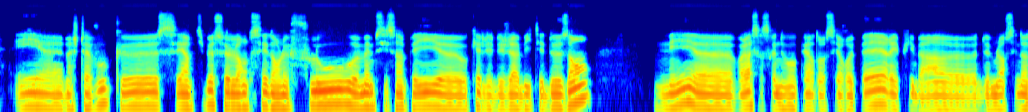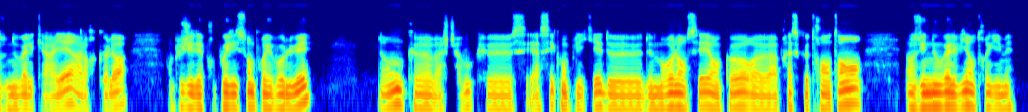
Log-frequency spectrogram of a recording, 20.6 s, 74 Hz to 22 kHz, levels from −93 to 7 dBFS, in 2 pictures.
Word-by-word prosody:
Et 100 Hz, +2 st, -1 dB
heu, 95 Hz, -1 st, -1 dB
bah, 95 Hz, -, -4 dB
je 85 Hz, -, -7 dB
t'avoue 110 Hz, +6 st, -2 dB
que, 105 Hz, +1 st, +1 dB
c'est 100 Hz, -1 st, -3 dB
un 95 Hz, -, +2 dB
petit 100 Hz, +5 st, -18 dB
peu 115 Hz, -1 st, 0 dB
se 105 Hz, -, -3 dB
lancer 95 Hz, +1 st, 0 dB
dans 95 Hz, -1 st, +2 dB
le 95 Hz, -1 st, +1 dB
flou, 115 Hz, +5 st, +3 dB
heu, -, -, +2 dB
même 100 Hz, +1 st, +2 dB
si -, -, -8 dB
c'est 95 Hz, -, -2 dB
un 95 Hz, -, -1 dB
pays, 100 Hz, +3 st, +1 dB
heu, 90 Hz, -1 st, +1 dB
auquel 90 Hz, +4 st, -3 dB
j'ai 90 Hz, -, -4 dB
déjà 90 Hz, +2 st, -2 dB
habité 90 Hz, -1 st, -3 dB
2 95 Hz, +2 st, 0 dB
ans. 150 Hz, +8 st, +4 dB, 0.7 s
Mais, 100 Hz, +8 st, +1 dB
heu, 95 Hz, -3 st, +2 dB
voilà 100 Hz, +4 st, +1 dB
ça -, -, -11 dB
serait -, -, -5 dB
de -, -, 0 dB
nouveau 90 Hz, 0 st, -2 dB
perdre, 90 Hz, -1 st, -5 dB
heu, -, -, -7 dB
ses 90 Hz, -, -7 dB
repères, 105 Hz, +6 st, 0 dB
et 95 Hz, -, -1 dB
puis 95 Hz, -, -9 dB
bah, 85 Hz, 0 st, -1 dB
heu, 85 Hz, 0 st, -3 dB
de 85 Hz, +1 st, -5 dB
me 90 Hz, -, 0 dB
lancer 90 Hz, +1 st, -4 dB
dans 95 Hz, -, +1 dB
une 85 Hz, +1 st, -5 dB
nouvelle 90 Hz, 0 st, 0 dB
carrière. -, -, 0 dB
Alors -, -, -4 dB
que -, -, -7 dB
là -, -, +1 dB, 0.4 s
en -, -, -15 dB
plus, 105 Hz, -, -5 dB
j'ai 100 Hz, -1 st, +2 dB
des 95 Hz, -, +2 dB
propositions, 100 Hz, 0 st, 0 dB
pour 100 Hz, 0 st, -1 dB
évoluer 95 Hz, -, +3 dB, 0.7 s
donc, 110 Hz, +5 st, +1 dB
heu, 95 Hz, -2 st, 0 dB
bah, 85 Hz, -1 st, -3 dB
je -, -, -11 dB
t'avoue 100 Hz, +5 st, -6 dB
que 90 Hz, -4 st, -4 dB
c'est -, -, -8 dB
assez -, -, -4 dB
compliqué 95 Hz, +4 st, -2 dB
de 90 Hz, -2 st, 0 dB
de 90 Hz, -, -1 dB
me 90 Hz, -, +1 dB
relancer 100 Hz, +2 st, +3 dB
encore, 100 Hz, +1 st, +2 dB
heu, 85 Hz, -1 st, 0 dB
à 85 Hz, -, -2 dB
presque -, -, -5 dB
30 95 Hz, +1 st, -1 dB
ans 120 Hz, +3 st, +5 dB, 0.5 s
dans 100 Hz, -, +1 dB
une 100 Hz, +2 st, +5 dB
«nouvelle 100 Hz, 0 st, +6 dB
vie» 105 Hz, +3 st, +2 dB
entre 100 Hz, -1 st, -1 dB
guillemets. 95 Hz, -1 st, -2 dB
95 Hz, 250 wpm, -23 LUFS, 90-105 Hz, 0.7 s, nouvelle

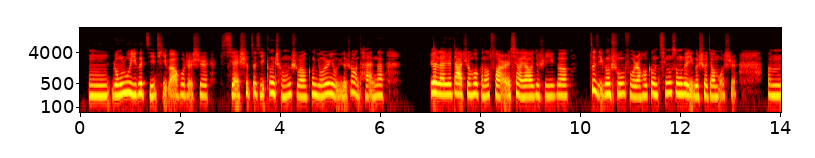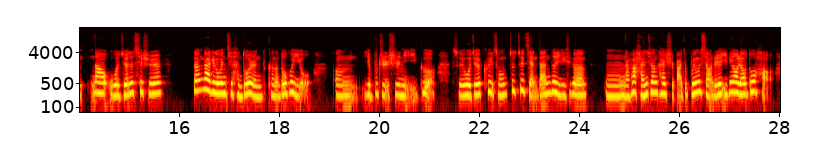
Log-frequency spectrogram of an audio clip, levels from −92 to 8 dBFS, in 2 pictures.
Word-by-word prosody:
嗯， 225 Hz, 0 st, -1 dB
融 230 Hz, +1 st, +3 dB
入 275 Hz, +1 st, +5 dB
一 240 Hz, -2 st, +3 dB
个 255 Hz, +1 st, +3 dB
集 235 Hz, -3 st, -5 dB
体 235 Hz, -, -7 dB
吧， -, -, -1 dB
或 240 Hz, +1 st, -3 dB
者 240 Hz, +2 st, -6 dB
是 230 Hz, -1 st, -6 dB, 0.2 s
显 115 Hz, 0 st, -4 dB
示 265 Hz, -, -5 dB
自 260 Hz, +1 st, -3 dB
己 235 Hz, -1 st, -5 dB
更 270 Hz, -1 st, +1 dB
成 235 Hz, -2 st, -3 dB
熟， 215 Hz, -3 st, -2 dB
更 240 Hz, +3 st, -2 dB
游 220 Hz, 0 st, -1 dB
刃 255 Hz, +1 st, +4 dB
有 240 Hz, -2 st, 0 dB
余 -, -, -7 dB
的 -, -, -4 dB
状 265 Hz, -5 st, -3 dB
态， 220 Hz, -1 st, -5 dB
那， 225 Hz, +1 st, -3 dB, 0.9 s
越 270 Hz, 0 st, +11 dB
来 250 Hz, -2 st, +5 dB
越 245 Hz, 0 st, +4 dB
大 255 Hz, +1 st, +4 dB
之 245 Hz, +1 st, -2 dB
后， 245 Hz, +1 st, +1 dB
可 235 Hz, -1 st, -6 dB
能 220 Hz, +2 st, -2 dB
反 230 Hz, -1 st, 0 dB
而 -, -, -1 dB
想 240 Hz, -5 st, -1 dB
要 215 Hz, +1 st, +2 dB
就 225 Hz, +1 st, -3 dB
是 220 Hz, +1 st, -7 dB
一 220 Hz, 0 st, -3 dB
个 225 Hz, 0 st, -2 dB, 0.4 s
自 325 Hz, -4 st, 0 dB
己 -, -, -4 dB
更 250 Hz, +1 st, +3 dB
舒 255 Hz, 0 st, -2 dB
服， 245 Hz, -4 st, -5 dB
然 210 Hz, 0 st, 0 dB
后 225 Hz, 0 st, -2 dB
更 245 Hz, +1 st, 0 dB
轻 260 Hz, +2 st, -3 dB
松 255 Hz, -2 st, +1 dB
的 245 Hz, -1 st, +6 dB
一 -, -, -1 dB
个 215 Hz, -, -1 dB
社 230 Hz, +2 st, -3 dB
交 215 Hz, 0 st, -1 dB
模 210 Hz, +3 st, -6 dB
式。 -, -, -11 dB, 0.6 s
嗯， 225 Hz, 0 st, -2 dB, 0.2 s
那 270 Hz, -1 st, +3 dB
我 230 Hz, -1 st, 0 dB
觉 235 Hz, +2 st, +1 dB
得 265 Hz, +1 st, +2 dB
其 275 Hz, +2 st, -6 dB
实 265 Hz, +1 st, +1 dB, 0.6 s
尴 310 Hz, +1 st, +2 dB
尬 340 Hz, -2 st, +8 dB
这 280 Hz, -, +2 dB
个 260 Hz, -, +7 dB
问 260 Hz, 0 st, +5 dB
题， 255 Hz, +1 st, -2 dB
很 225 Hz, -3 st, -4 dB
多 245 Hz, +4 st, +5 dB
人 210 Hz, -4 st, +1 dB
可 235 Hz, +2 st, -9 dB
能 230 Hz, -, -3 dB
都 245 Hz, +2 st, +3 dB
会 275 Hz, -1 st, +1 dB
有， -, -, -7 dB, 0.5 s
嗯， 225 Hz, -1 st, -5 dB
也 235 Hz, 0 st, -4 dB
不 230 Hz, +3 st, -8 dB
只 245 Hz, -2 st, -4 dB
是 240 Hz, -1 st, -4 dB
你 225 Hz, -1 st, 0 dB
一 -, -, -10 dB
个， 275 Hz, -, -3 dB, 0.3 s
所 230 Hz, -3 st, -6 dB
以 -, -, +1 dB
我 230 Hz, 0 st, +5 dB
觉 235 Hz, +2 st, +1 dB
得 245 Hz, -, +5 dB
可 285 Hz, +3 st, -5 dB
以 270 Hz, -, +1 dB
从 240 Hz, -1 st, -3 dB
最 305 Hz, +3 st, -4 dB
最 310 Hz, +2 st, -2 dB
简 265 Hz, -4 st, -2 dB
单 260 Hz, -, 0 dB
的 275 Hz, 0 st, +3 dB
一 230 Hz, -2 st, -3 dB
个， 235 Hz, 0 st, 0 dB, 0.4 s
嗯， 220 Hz, 0 st, -2 dB
哪 220 Hz, 0 st, -1 dB
怕 280 Hz, +5 st, +3 dB
寒 235 Hz, -1 st, +1 dB
暄 275 Hz, 0 st, +3 dB
开 255 Hz, -1 st, 0 dB
始 245 Hz, -, -7 dB
吧， -, -, -3 dB
就 -, -, -6 dB
不 245 Hz, -, -5 dB
用 275 Hz, +3 st, +5 dB
想 245 Hz, -5 st, -1 dB
着 235 Hz, +3 st, +4 dB
一 255 Hz, -, -3 dB
定 275 Hz, -, 0 dB
要 280 Hz, -1 st, +5 dB
聊 250 Hz, -1 st, +4 dB
多 285 Hz, +3 st, 0 dB
好， 350 Hz, +5 st, -4 dB
240 Hz, 265 characters per minute, -23 LUFS, 225-260 Hz, 0.9 s, 越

